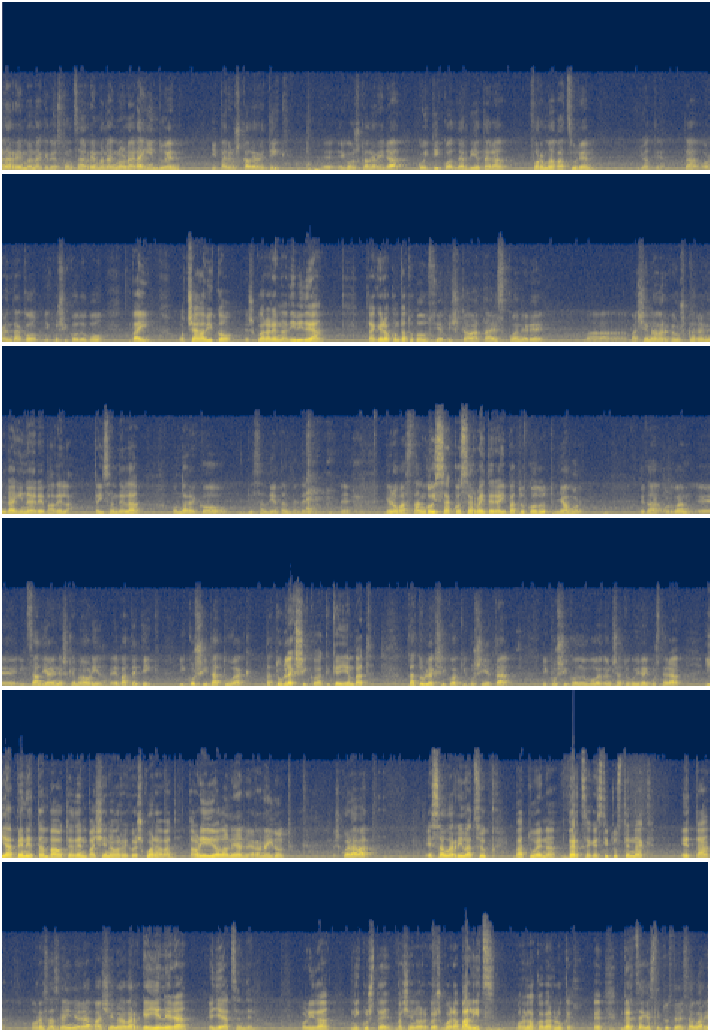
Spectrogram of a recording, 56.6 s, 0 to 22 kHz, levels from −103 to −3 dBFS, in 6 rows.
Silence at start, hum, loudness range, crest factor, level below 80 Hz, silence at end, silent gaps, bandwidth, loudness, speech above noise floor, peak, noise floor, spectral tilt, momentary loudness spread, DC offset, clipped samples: 0 s; none; 8 LU; 20 dB; -52 dBFS; 0 s; none; 13.5 kHz; -19 LUFS; 20 dB; 0 dBFS; -39 dBFS; -6 dB/octave; 18 LU; under 0.1%; under 0.1%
